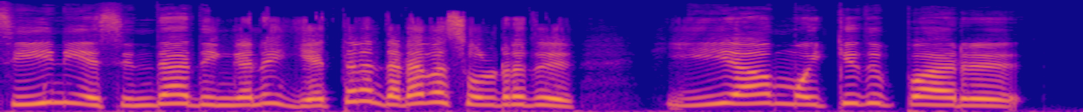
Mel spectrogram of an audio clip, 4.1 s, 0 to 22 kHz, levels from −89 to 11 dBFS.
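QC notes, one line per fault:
0.78–2.57 s, Bluetooth SBC bit pool drop: treble dulls and gritty noise rises. Starved sub-bands lose detail, consistent with bit pool falling to 12, near 88 kbps.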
